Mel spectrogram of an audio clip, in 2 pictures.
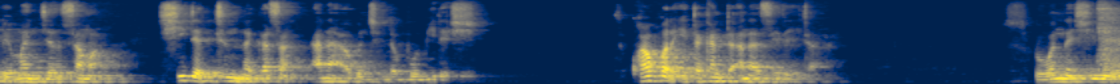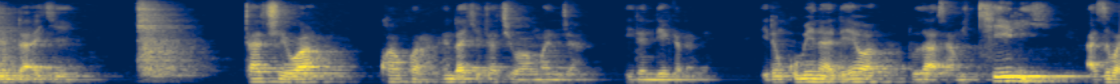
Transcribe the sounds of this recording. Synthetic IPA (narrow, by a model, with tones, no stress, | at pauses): be˨mɐ˦˨nd͡ʒɐ˦nsɐ˦ma˨ | ʃi˦da˨tʰɪ˦nːa˨kʼɐ˦sɐ˦˨ŋʔa˦naː˨ʔa̰˨bɪ˦nt͡ʃɪ˦ndɐ˦bːoː˦biː˦da˨ʃi̥˦ʔ | kʷaː˦kʷɐ˨rʔɪ˦ta˦kɐ˦nta˨ʔa˦naː˨se˦da˨ʔɪ˦ta̰˦ʔ | soː˨wɐ˦nːɐ˨nʃiː˦neː˨jɐ˦nda˨ʔa˦kʲeː˨ | taː˦t͡ʃeː˨waː˦ | kʷaː˦kʷɐ˨rjɐ˦nda˨ʔa˦kʲeː˨taː˦t͡ʃeː˨wa˦mɐ˦nd͡ʒa˨ | ʔɪ˨dɐ˦ndeː˦kɐ˨ɗɐ˦ne˦ | ʔɪ˨dɐ˦ŋkʷʊ˦ma˦jɐ˦naː˨da˨jɐ˦waː˨toː˨zaː˦ʔa˨sa̰ː˨mi˦kʲʰeː˦liː˨ʔa̰˨zʊ˦ba˨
